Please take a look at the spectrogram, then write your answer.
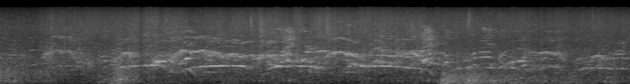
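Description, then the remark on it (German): A steady, heavy downpour of rain rushes and splashes loudly into a dance theater with open side walls, a dense watery roar with voice-like tonal sounds rising and falling over it. “Sturzbäche rauschen vom Himmel, Regen bricht herein.”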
